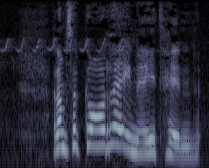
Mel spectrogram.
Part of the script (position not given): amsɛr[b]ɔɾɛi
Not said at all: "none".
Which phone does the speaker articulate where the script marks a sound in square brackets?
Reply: ɡ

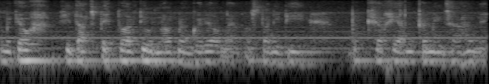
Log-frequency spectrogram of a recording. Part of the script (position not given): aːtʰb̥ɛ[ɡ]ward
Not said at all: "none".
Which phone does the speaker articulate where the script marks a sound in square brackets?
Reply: d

